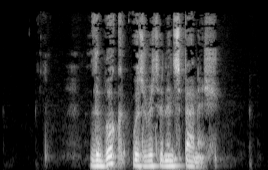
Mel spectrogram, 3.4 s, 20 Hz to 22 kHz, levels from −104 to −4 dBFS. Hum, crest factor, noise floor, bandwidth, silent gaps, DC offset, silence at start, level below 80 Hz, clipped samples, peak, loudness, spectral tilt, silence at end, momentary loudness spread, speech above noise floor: none; 20 dB; -73 dBFS; 16.5 kHz; none; under 0.1%; 1.15 s; -54 dBFS; under 0.1%; -2 dBFS; -19 LUFS; -5 dB/octave; 0.65 s; 12 LU; 54 dB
